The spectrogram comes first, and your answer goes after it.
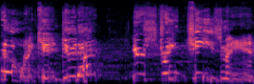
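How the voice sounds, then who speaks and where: A put-on character voice moves along at a very slow pace. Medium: comedy sketch. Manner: excitable, shouting.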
